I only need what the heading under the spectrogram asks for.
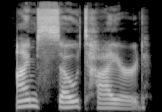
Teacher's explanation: convey exhaustion with a noticeable falling intonation.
